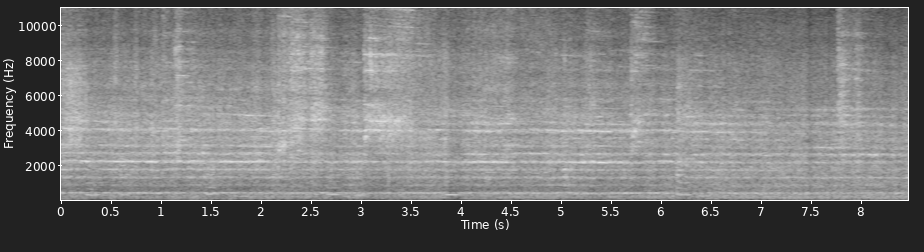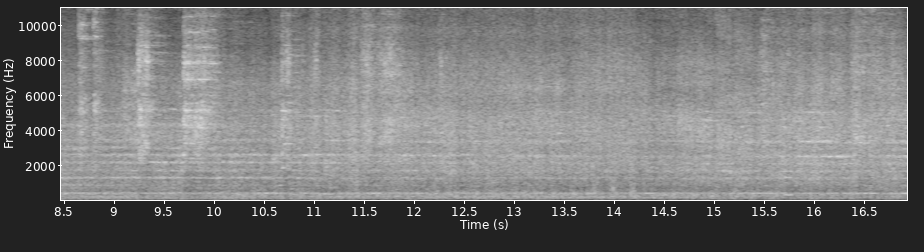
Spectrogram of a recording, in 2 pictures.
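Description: Freight train of covered hopper cars rolling past, its wheels clicking over the rails with a steady high-pitched ringing squeal, while the mid-train distributed-power locomotives pass in the first half.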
